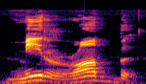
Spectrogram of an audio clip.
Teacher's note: تو کون سا قاعدہ ہوا, یہ حروف یرملون ہے کیونکہ را بھی, تو یہاں بھی ادغام کا قاعدہ ہوگا لیکن یہاں غنہ نہیں کریں گے کیونکہ ہم نے ابھی پڑھا ہے کہ را اور لام میں غنہ نہیں کرتے. تو نون ساکن کے بعد را حروف یرملون لیکن یہاں ادغام بغیر غنے کے ہوگا. جب ہجے کریں گے تو نون کا نام لیں گے, رواں پڑھتے ہوئے نون کی آواز نہیں آئے گی.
